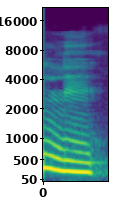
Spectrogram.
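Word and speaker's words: knee: और घुटने को घुटने को कहते हैं नी। इसका के साइलेंट है। इसलिए इसे हम कहेंगे नी।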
